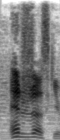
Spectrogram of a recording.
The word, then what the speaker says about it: Andrzejewski: Alongside me is my partners Andrzejewski. Andrzejewski, right? I'm saying it right? Yeah.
